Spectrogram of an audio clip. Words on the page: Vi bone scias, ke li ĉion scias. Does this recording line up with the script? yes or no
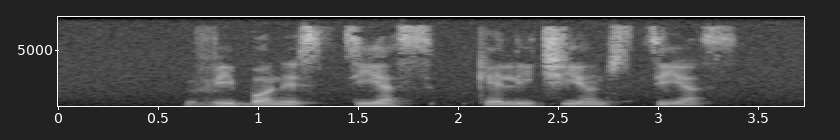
yes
